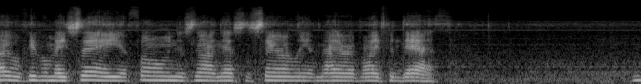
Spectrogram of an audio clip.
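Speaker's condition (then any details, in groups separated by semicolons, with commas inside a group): Spinal muscular atrophy; tongue vibrates constantly, cannot be stopped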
